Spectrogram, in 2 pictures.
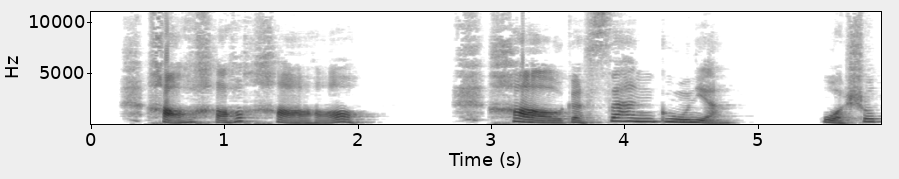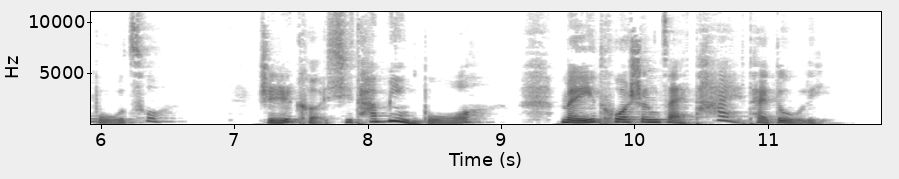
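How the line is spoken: Laughing. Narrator (Chinese): 凤姐儿笑道

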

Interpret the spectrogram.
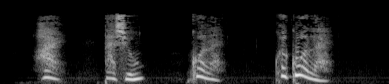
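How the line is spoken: Gentle call. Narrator (Chinese): 他温柔的叫道

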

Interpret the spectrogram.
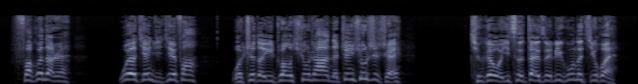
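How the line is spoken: Agitated shouting. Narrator (Chinese): 张德月突然变得焦躁不安起来，向法官高喊起来

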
